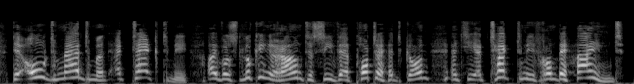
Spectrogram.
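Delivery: put-on high, Eastern European accented protest; heavy Eastern European accent, indignant and high; aggrieved Krum. A narrator's reading. Krum telling of the attack from behind, accented protest. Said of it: "Krum muttered".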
